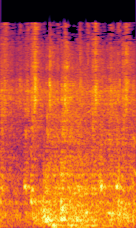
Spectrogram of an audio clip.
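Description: Loud music with a steady beat.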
